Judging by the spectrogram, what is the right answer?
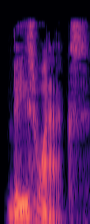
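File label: "beeswax", American English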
